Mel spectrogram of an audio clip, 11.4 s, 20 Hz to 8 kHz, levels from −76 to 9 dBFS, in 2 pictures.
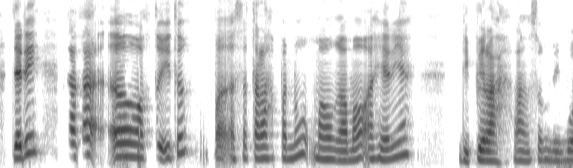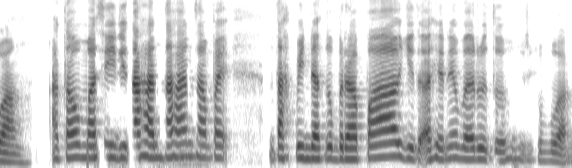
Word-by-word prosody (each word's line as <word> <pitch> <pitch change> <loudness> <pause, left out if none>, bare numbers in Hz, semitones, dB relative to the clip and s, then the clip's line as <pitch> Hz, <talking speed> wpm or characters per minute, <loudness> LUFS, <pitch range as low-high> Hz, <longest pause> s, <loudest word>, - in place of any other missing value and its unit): Jadi 215 +7 +9 0.4
Kakak, 240 +4 +3 0.2
eee, 230 +1 +6
waktu 220 0 -4
itu 285 +7 -2 0.3
pe - - -1 0.2
setelah 210 0 -1
penuh 205 +5 -4 0.2
mau 195 - +1
nggak 170 -1 +1
mau - - +1
akhirnya 200 +5 -1 0.6
dipilah, 165 0 +2 0.2
langsung 170 +1 -6
dibuang? 160 -3 -1 0.4
Atau 210 +2 +1
masih 215 +2 +2
ditahan-tahan 215 +2 +4
sampai 220 0 0 0.5
entah 210 0 +1
pindah 200 -2 +3
ke - - 0
berapa 195 +1 +3 0.3
gitu 195 -2 -3
akhirnya 210 0 -2
baru 190 +1 +2
tuh 165 - -4 0.2
bisa - - -15
kebuang? 160 -2 -5
205 Hz, 150 wpm, -21 LUFS, 180-215 Hz, 0.6 s, Jadi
